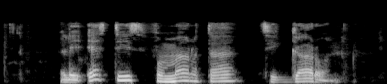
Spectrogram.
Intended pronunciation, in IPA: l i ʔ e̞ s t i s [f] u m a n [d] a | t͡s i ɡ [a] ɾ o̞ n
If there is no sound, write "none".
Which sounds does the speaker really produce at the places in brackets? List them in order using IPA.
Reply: f, t, a

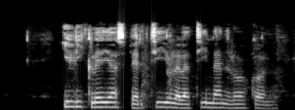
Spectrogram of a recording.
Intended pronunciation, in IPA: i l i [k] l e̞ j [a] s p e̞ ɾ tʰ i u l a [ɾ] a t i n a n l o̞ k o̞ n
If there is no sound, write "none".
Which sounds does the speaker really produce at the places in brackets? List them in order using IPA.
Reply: k, a, l

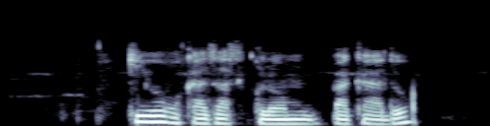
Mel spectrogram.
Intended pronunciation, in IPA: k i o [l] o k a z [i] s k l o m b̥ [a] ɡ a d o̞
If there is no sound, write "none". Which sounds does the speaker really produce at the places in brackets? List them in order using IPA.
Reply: none, a, a

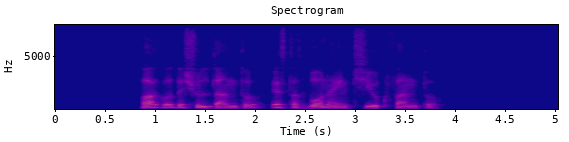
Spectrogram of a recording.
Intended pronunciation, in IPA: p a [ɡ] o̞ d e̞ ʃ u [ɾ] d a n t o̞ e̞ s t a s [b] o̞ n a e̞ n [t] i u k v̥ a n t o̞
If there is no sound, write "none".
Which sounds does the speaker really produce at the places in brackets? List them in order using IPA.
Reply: ɡ, l, b, t͡ʃ

